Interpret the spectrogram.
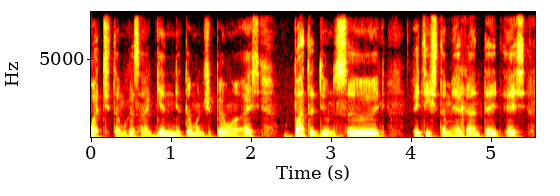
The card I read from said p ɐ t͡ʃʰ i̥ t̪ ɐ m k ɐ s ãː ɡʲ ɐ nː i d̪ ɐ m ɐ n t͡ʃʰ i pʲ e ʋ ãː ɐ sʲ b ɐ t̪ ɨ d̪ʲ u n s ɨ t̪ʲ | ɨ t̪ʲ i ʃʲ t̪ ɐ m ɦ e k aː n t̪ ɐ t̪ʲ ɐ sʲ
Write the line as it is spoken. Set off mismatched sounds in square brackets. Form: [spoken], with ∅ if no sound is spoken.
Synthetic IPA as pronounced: p ɐ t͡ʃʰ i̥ t̪ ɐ m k ɐ s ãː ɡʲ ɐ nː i [t̪] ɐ m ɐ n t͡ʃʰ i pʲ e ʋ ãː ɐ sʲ b ɐ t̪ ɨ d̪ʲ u n s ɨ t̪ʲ | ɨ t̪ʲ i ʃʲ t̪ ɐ m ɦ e k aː n t̪ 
